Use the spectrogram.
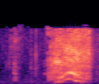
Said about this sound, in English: I'm just going to show you the zipper again. It's really nice.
